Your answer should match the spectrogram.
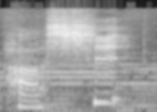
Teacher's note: Bridge, hashi, goes up, but it starts around like the middle sound. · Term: pitch accents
